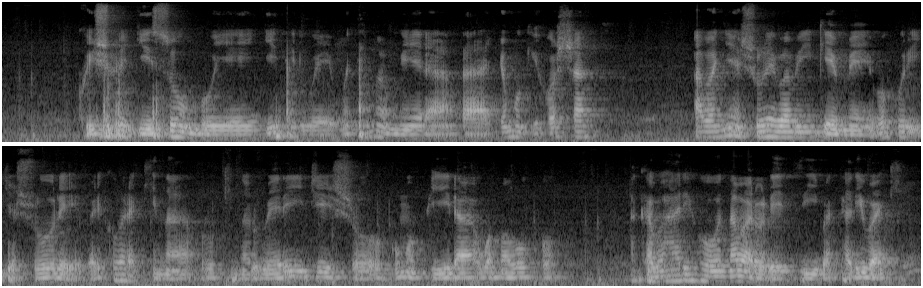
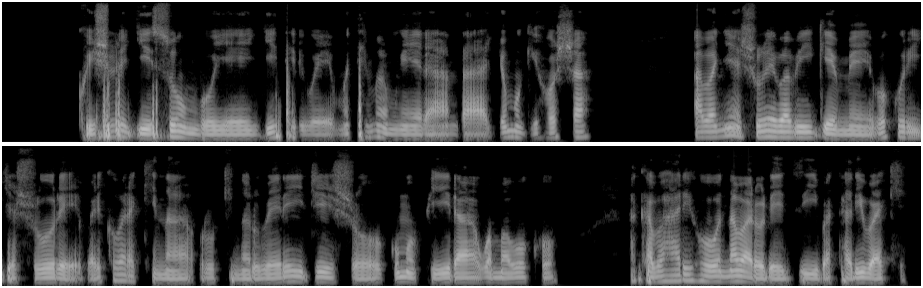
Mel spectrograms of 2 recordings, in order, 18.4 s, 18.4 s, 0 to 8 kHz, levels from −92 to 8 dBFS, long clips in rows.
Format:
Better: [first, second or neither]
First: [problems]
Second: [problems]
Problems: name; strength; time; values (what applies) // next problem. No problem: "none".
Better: second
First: background sound (Subway, metro, underground); 17 dB below the speech // room echo; dies away in 0.7 s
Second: none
